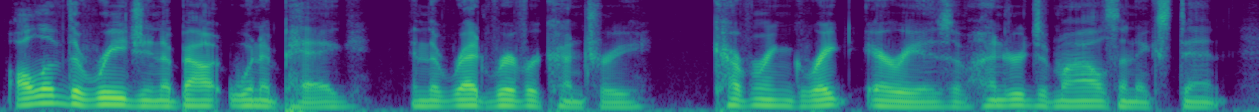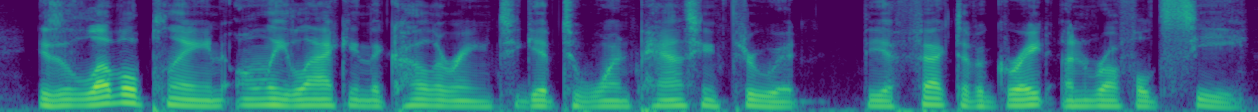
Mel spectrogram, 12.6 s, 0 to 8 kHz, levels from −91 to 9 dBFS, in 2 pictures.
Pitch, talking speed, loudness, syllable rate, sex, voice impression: 110 Hz, 200 wpm, -20 LUFS, 5.7 syllables/s, male, very masculine, slightly young, slightly adult-like, thick, tensed, powerful, bright, hard, clear, fluent, slightly raspy, cool, very intellectual, refreshing, very sincere, very calm, slightly mature, friendly, very reassuring, slightly unique, wild, slightly sweet, slightly lively, very kind, slightly modest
